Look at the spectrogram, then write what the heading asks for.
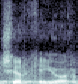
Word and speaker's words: Kierkegaard: It's a theme that I take from the Danish philosopher Søren Kierkegaard, or I understand he should be pronounced something like Søren Kierkegaard, but I won't do that.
